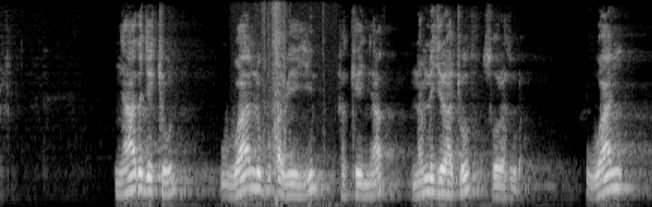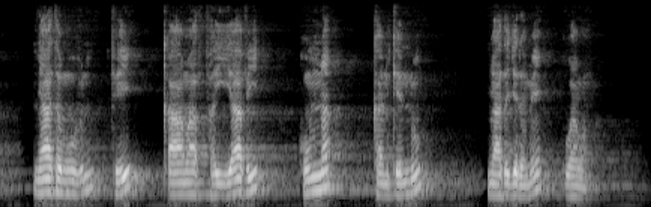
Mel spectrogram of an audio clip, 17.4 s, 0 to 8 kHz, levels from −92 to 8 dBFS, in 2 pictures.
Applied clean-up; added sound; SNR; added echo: none; Cutlery, silverware; 15 dB; reverberation time 0.6 s.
